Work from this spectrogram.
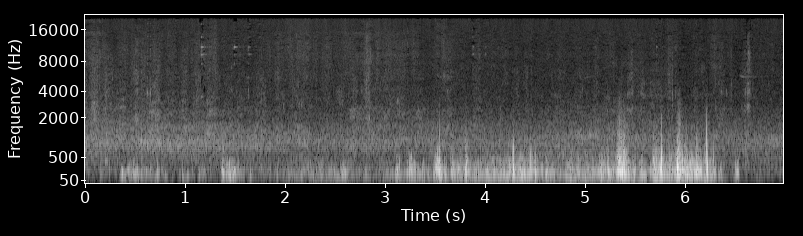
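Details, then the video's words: Two boxer dogs, Roxy and her brother Toby, play-fighting; low rough growls and grunts come in irregular bursts, growing louder and denser toward the end, with scuffling between them. "boxer dogs fighting"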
